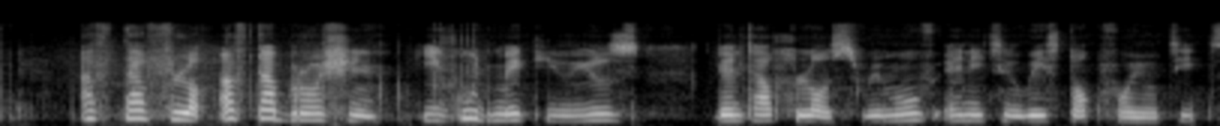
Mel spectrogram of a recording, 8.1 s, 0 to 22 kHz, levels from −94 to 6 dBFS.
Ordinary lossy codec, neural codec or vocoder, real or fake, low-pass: none; vocoder, 22.05 kHz, 80 mel bands, Vocos; fake; 9.9 kHz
